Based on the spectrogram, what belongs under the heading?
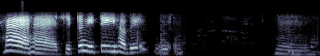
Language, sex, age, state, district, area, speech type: Bengali, female, 45-60, West Bengal, Alipurduar, rural, conversation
